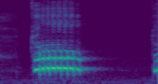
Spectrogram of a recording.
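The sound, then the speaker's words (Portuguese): A person imitates a parrot's squawk with one loud, raspy, warbling call, followed by the start of a second squawk cut off at the end. “mas não era assim, isto é um som de papagaio, não é?”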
